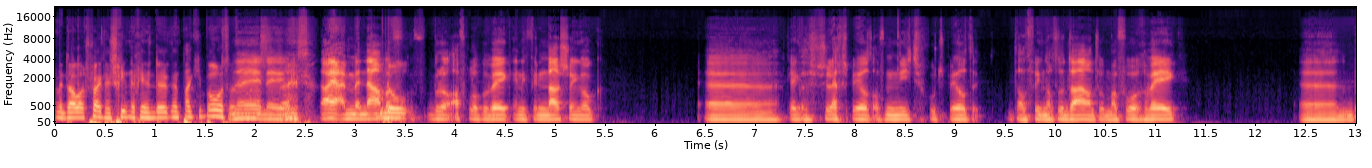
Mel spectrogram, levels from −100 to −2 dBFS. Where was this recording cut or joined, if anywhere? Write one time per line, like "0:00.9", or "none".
0:07.5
